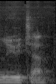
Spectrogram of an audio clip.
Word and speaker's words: Ryuta: I'm pretty sure that like you don't pronounce the R. Is that right? Yeah, that's right. And it's got a bit of like an L at the beginning, Luta.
